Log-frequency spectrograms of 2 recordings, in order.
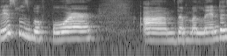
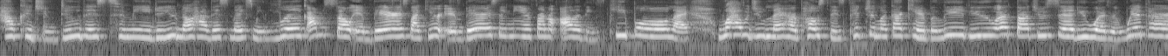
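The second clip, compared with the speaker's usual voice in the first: mock boo-hoo sobbing, gasping and hyperventilating tearfully; 4 semitones higher than usual. Retelling what the crying caller said: imitating someone hyperventilating and crying. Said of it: "hyperventilating, boo-hoo crying".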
